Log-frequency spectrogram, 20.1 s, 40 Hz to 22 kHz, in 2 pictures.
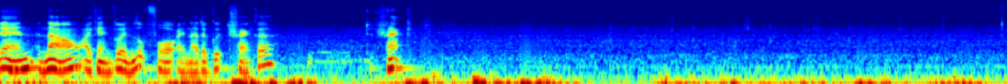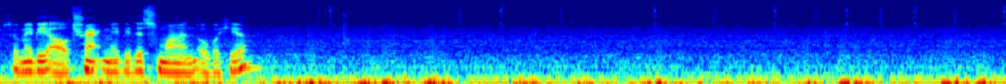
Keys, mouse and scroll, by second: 5.4-6.1 scroll up 1, 6.1 middle click, 6.6-6.9 scroll up 1, 6.9 middle click, 7.3-7.7 scroll up 1, 7.7 middle click, 8.0-8.5 scroll up 1, 8.5 middle click, 9.2-11.9 scroll up 1, 13.2 ctrl+click, 14.6-20.1 drag.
